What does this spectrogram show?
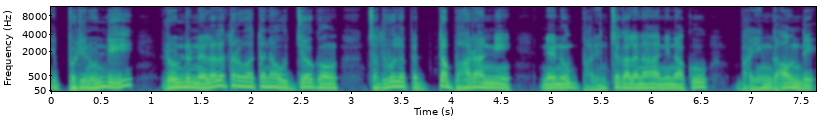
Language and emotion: Telugu, fearful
